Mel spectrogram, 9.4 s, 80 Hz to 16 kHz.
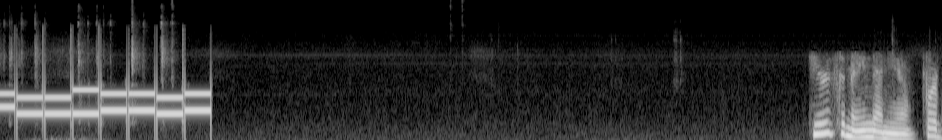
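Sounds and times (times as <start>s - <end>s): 
telephone keypad tones entering a phone number into an automated phone menu: 0.0s - 2.2s
speech: 8.2s - 9.4s.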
